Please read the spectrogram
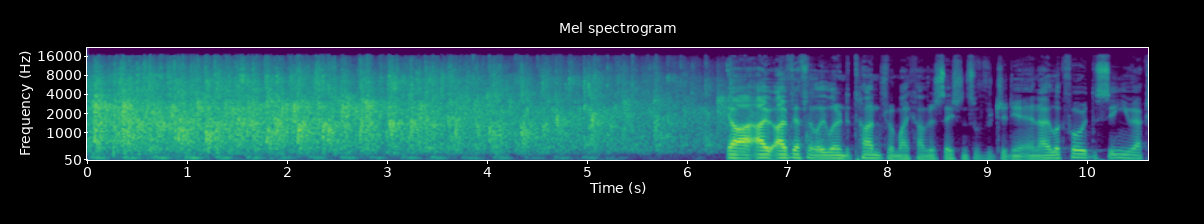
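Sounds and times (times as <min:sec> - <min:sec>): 
audience applause: 0:00.0 - 0:07.2
speech: 0:06.4 - 0:10.6.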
